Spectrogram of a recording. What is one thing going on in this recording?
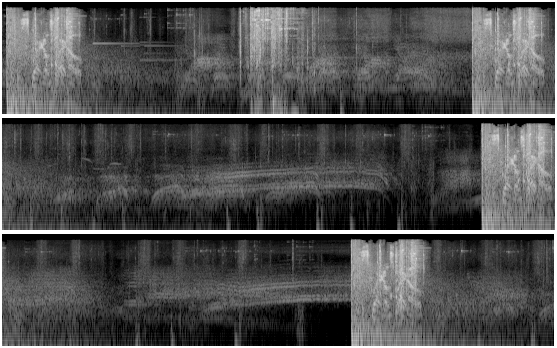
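A rifle bolt clicks as it is worked between shots.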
